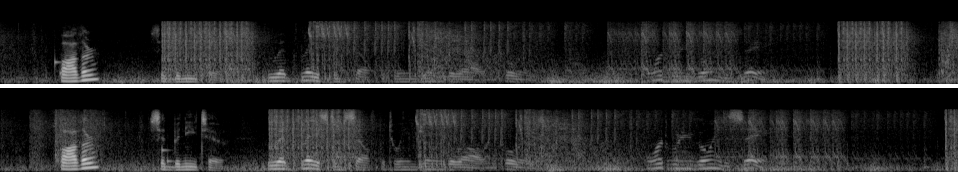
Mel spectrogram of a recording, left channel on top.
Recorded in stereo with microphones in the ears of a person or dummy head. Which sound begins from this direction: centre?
A man speaking, at 0.6 s.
